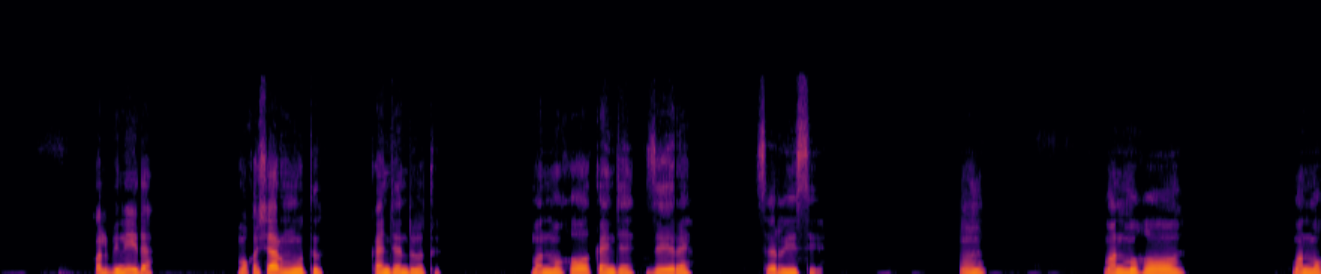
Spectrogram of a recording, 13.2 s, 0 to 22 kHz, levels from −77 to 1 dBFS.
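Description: A listener hears a speech recording whose signal carries no audible technical fault at any point.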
